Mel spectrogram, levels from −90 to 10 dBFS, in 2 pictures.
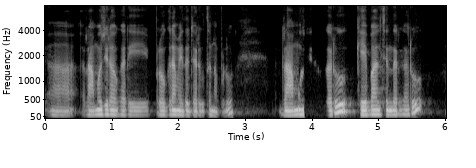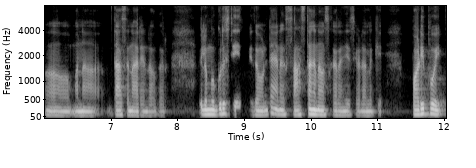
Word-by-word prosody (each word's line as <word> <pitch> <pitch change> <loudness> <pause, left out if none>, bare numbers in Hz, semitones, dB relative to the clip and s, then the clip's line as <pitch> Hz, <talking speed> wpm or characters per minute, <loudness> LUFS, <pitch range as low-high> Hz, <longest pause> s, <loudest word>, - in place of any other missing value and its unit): ఆహ్, 95 0 -8 0.2
'రామోజీరావుగారి' 105 -1 -1 0.3
ప్రోగ్రామ్ 105 +1 0
ఏదో 100 - -3
జరుగుతున్నప్పుడు. 95 0 -6 0.8
'రామోజీ 110 +4 +2
రావుగారు' 110 +11 0 0.3
'కేె 105 - +4
బాల్చందర్‌గారు' 110 0 0 0.5
ఆహ్, 95 -1 -1
మన 95 0 +2 0.5
'దాసనారాయణరావుగారు' 95 -3 -1 0.5
వీళ్ళు 115 +2 +5
ముగ్గురు 130 +4 +4
స్టేజ్ 105 0 -5
మీద 100 +1 -6
ఉంటే, 105 - -2
ఆయనకు 110 -1 +2
సాష్టాంగ 115 +3 +5
నమస్కారం 105 -2 -1
చేసాడాళ్ళకి. 190 - -5 0.5
పడిపోయి 125 0 +6
105 Hz, 110 wpm, -20 LUFS, 100-115 Hz, 0.8 s, పడిపోయి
